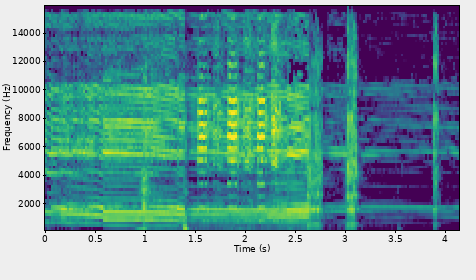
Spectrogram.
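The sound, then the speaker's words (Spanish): A rubber chicken toy is squeezed, letting out a long, loud, reedy squawk that steps down in pitch, followed by a few short, sharp squeaks and clacks. “Vamos a tres pollitos de goma.”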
